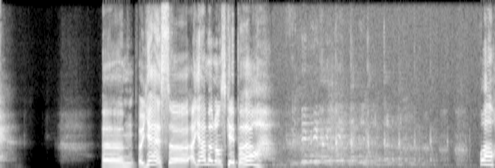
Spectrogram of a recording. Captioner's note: laughter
